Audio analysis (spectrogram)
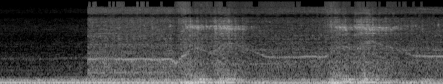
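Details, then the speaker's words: Engine idling with conditioned belt refitted (quiet with belt off, motor ruled out): initially quiet, then short high chirps return about every second from the belt drive; owner suspected water pump, but it spins freely with no play; cause unconfirmed. "Yay. Woo, it's quiet. Oh no, now it's starting. What is it? What is it?"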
